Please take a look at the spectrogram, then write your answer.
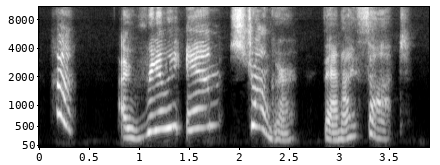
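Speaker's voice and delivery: tiny, high, little storybook mouse voice. Storyteller voicing a mouse at the end of a story: tiny voice. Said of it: "I heard a tiny voice say".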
